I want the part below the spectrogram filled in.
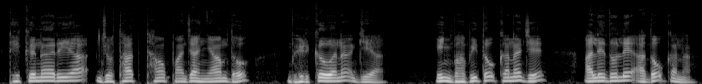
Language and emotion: Santali, fearful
